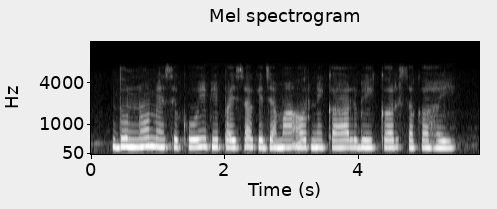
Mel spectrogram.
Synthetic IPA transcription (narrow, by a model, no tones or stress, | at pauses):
d̪ʊnːõmẽsekoːibʱipəɪsaked͡ʒəmaɔːɾnɪkaːlbʱikəɾsəkaɦɛi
